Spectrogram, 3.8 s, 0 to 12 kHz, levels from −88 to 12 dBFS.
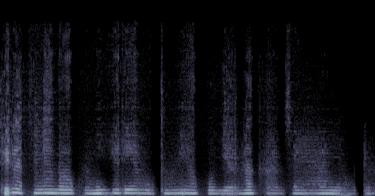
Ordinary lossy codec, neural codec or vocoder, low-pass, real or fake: none; codec, 44.1 kHz, 0.9 kbps, DAC; 10.8 kHz; fake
